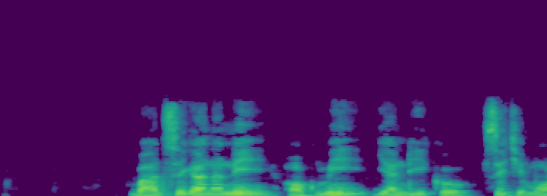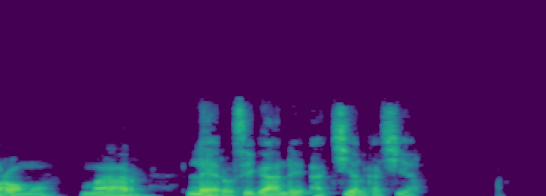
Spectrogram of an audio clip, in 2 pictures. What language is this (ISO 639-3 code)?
luo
